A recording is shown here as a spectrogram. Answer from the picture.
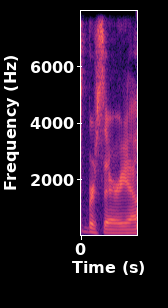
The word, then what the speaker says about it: Berseria: And I took the, I picked up Tales of Berseria, Berseria, whatever. Uh, and let me tell you, something, you know, no, something like that. I don't know. It's Berseria. I'm looking at it right now.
